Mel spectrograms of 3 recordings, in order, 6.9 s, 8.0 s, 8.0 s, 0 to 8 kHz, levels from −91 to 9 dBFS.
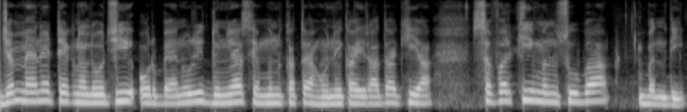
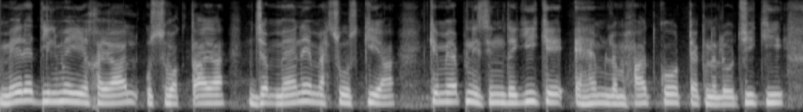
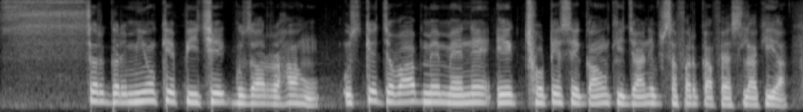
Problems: none marked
